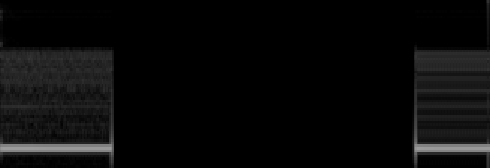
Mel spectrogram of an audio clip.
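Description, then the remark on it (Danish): An outgoing phone call's ringback tone, calling the wine shop Vinoble in Vejle: a steady, clear electronic beep that sounds briefly, falls silent for about two seconds, then starts again, with no voices. “Men øh, skal vi så ikke øh, ringe til en vinhandler i jo, Vejle?”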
